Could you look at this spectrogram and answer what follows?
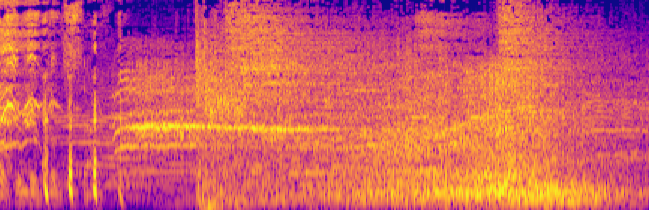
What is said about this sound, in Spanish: Ese sonido al final que habéis oído era el oso que Hércules pone en órbita tras una pelea. Y, cuando pone que pone en órbita es que lo pone en órbita, ¿vale?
